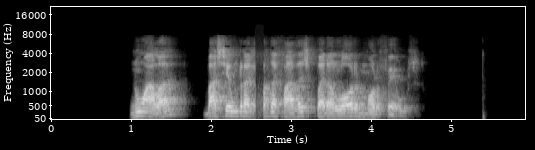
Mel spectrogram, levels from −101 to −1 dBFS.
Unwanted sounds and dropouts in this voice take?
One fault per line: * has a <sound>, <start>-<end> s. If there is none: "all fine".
* has a dropout, 2.5-2.7 s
